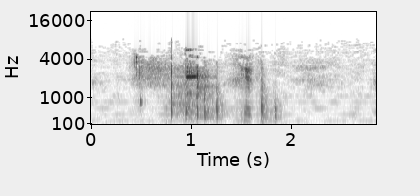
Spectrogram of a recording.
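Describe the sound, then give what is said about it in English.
A glass water pitcher from a table knocks and clinks against a drinking glass in a quick cluster of bright, ringing taps, with a faint scrape or pour between them, no voices heard. “It's just that I'm not used to drinking water from a glass.”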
